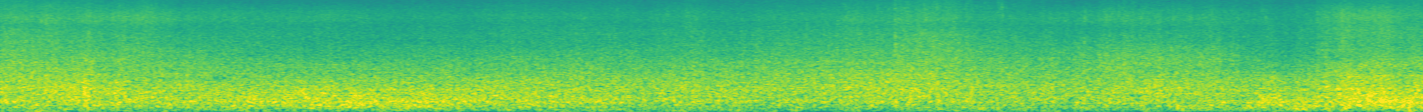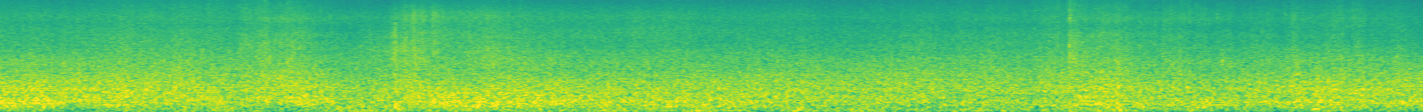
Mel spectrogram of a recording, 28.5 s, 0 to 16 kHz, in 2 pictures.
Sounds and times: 0.0s waves breaking on beach 28.4s

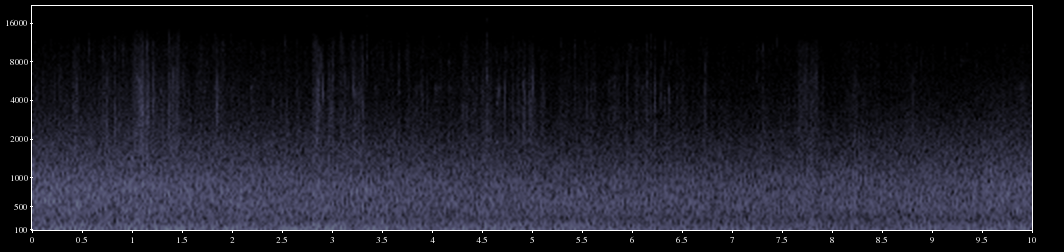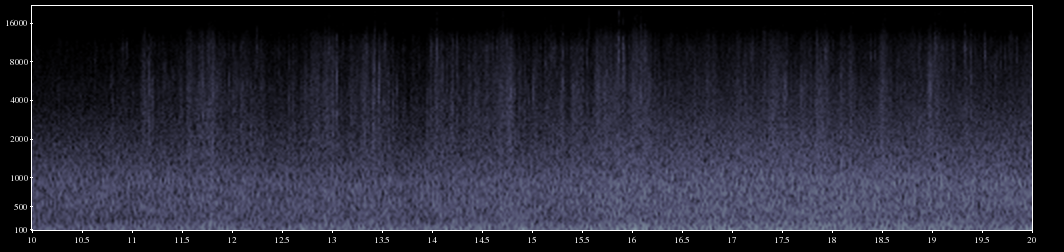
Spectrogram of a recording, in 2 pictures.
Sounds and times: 0.0s plastic in wind 20.0s

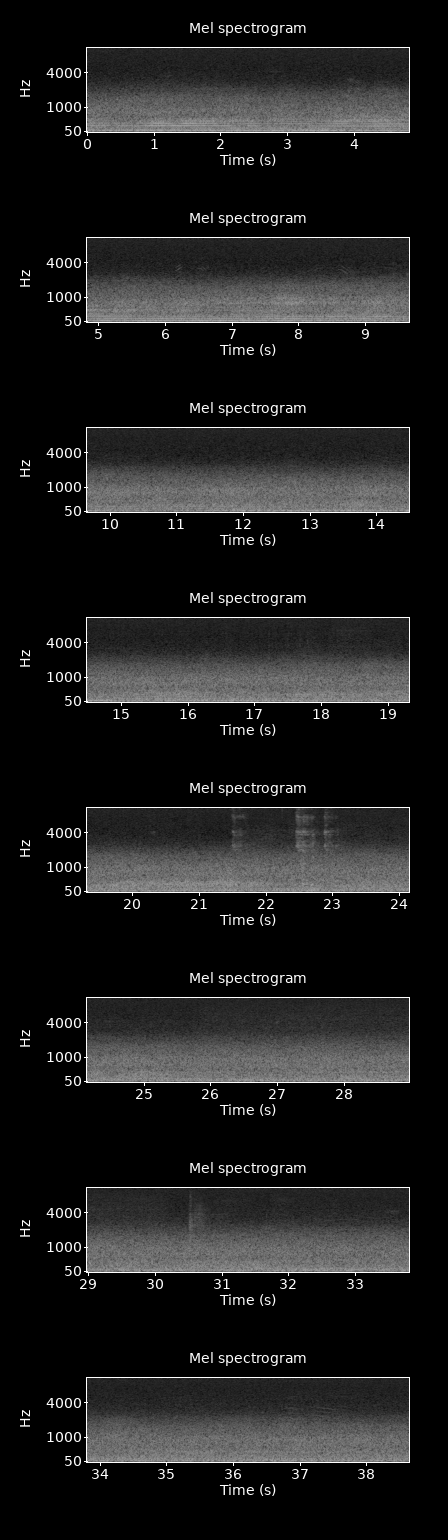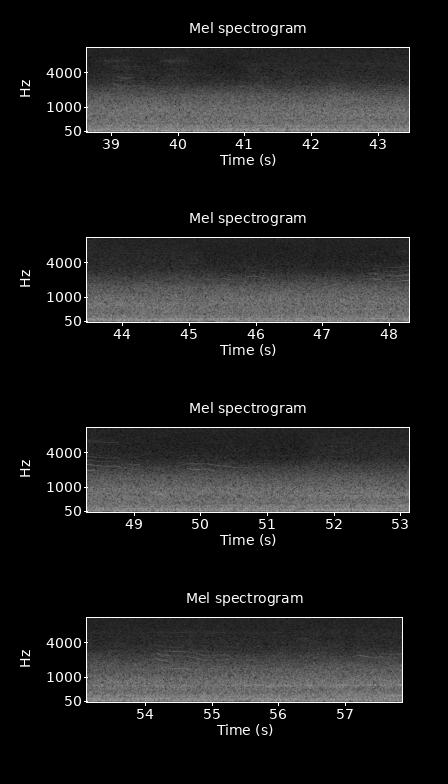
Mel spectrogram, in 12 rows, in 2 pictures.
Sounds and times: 0.0s Small planes 57.8s
22.4s crows 23.1s
47.7s crows 49.0s

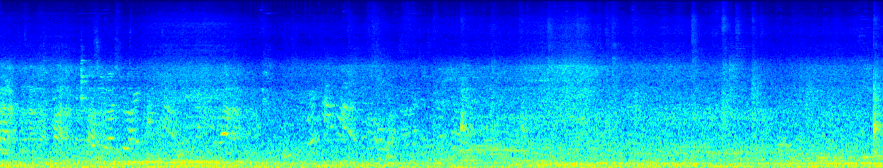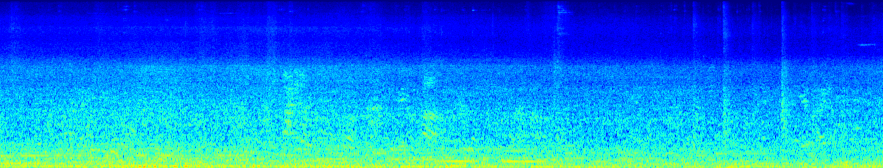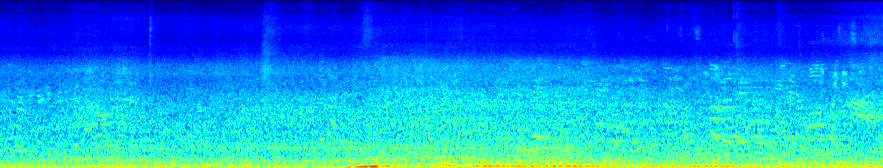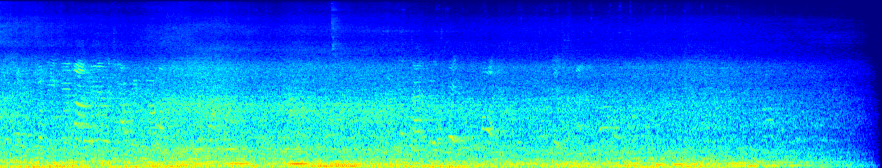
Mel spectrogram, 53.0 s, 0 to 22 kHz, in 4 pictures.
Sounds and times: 0.0s Railway crossings 51.1s
0.0s Traveling by train 52.8s
0.0s Traffic Sound 52.9s

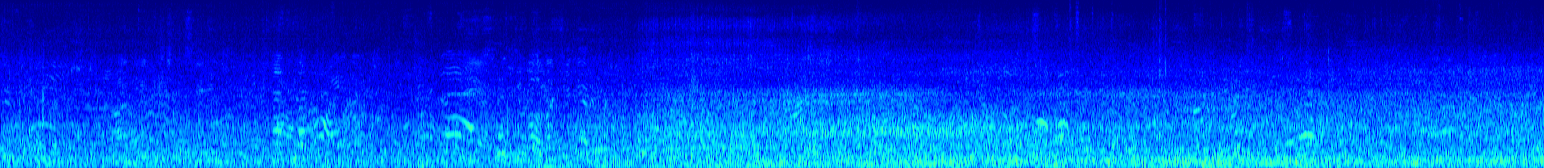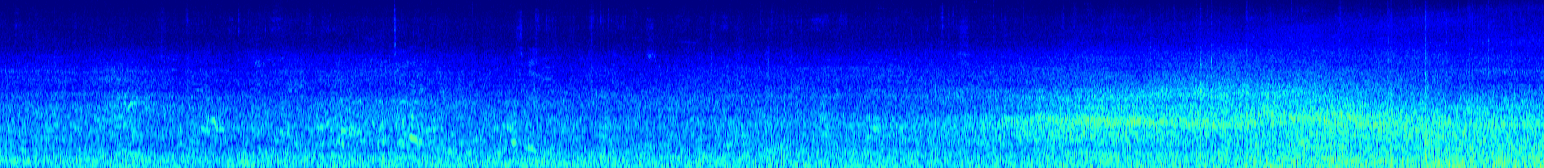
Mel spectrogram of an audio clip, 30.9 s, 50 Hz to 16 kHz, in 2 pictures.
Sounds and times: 0.0s bikes 30.8s

